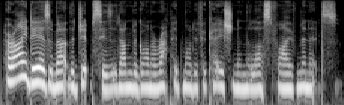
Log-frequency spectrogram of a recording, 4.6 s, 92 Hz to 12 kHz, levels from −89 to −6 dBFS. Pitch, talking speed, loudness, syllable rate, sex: 215 Hz, 195 wpm, -18 LUFS, 6.4 syllables/s, female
